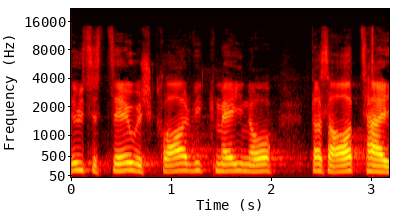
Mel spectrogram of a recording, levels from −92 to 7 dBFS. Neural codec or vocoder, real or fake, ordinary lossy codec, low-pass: none; real; none; 14.4 kHz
